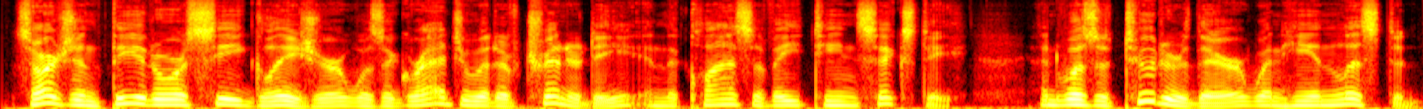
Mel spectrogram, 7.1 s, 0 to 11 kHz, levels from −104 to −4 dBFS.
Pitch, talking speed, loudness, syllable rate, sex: 135 Hz, 195 wpm, -18 LUFS, 5.6 syllables/s, male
